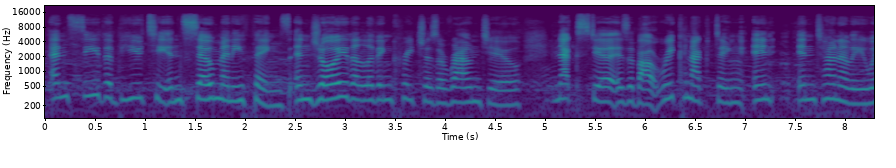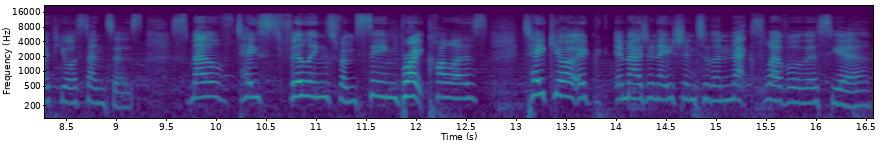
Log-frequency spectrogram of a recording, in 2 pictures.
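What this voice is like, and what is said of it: Put-on British accent. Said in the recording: “Why does it sound better in British? ... you had that British accent, bro. It takes it over the top.”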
